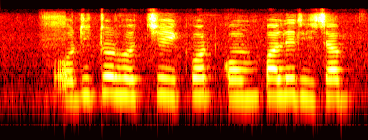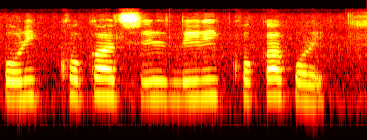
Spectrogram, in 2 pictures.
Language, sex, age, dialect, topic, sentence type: Bengali, female, <18, Jharkhandi, banking, statement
